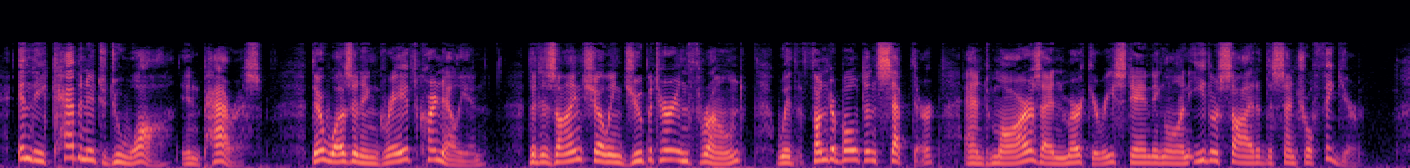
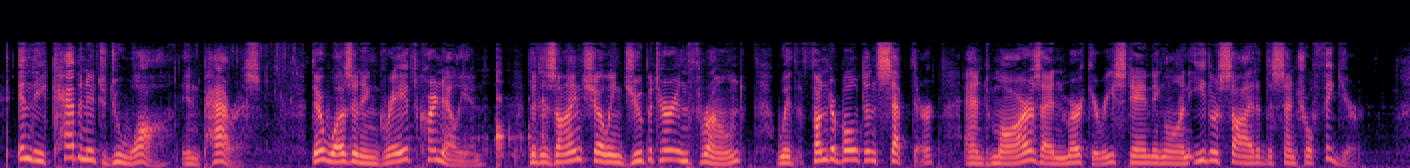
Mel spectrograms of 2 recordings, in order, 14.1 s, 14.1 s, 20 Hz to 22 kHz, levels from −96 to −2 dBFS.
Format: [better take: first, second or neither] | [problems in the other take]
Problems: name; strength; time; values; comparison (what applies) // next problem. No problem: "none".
first | noise reduction (neural separator model SepFormer DNS4)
